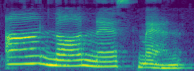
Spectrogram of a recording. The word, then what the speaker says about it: honest: I'll be an honest man, an honest man. Essa palavra honest tem uma curiosidade, que esse H é mudo, o que não é comum em inglês, certo?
